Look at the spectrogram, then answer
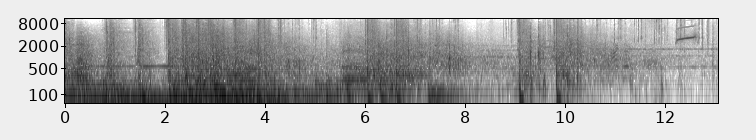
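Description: Rapid gunfire in Red Dead Redemption 2, bursts of loud shots and booming thuds with horse sounds mixed in, dense at first then thinning into scattered blasts, with voices shouting over the action.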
